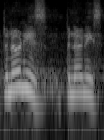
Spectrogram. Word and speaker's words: Benoni: But Benoni's absolutely amazing. I've got to tell you, don't know if you know the history of Benoni, but the word Benoni is actually pronounced incorrectly. It's actually pronounced Ben-Oni.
